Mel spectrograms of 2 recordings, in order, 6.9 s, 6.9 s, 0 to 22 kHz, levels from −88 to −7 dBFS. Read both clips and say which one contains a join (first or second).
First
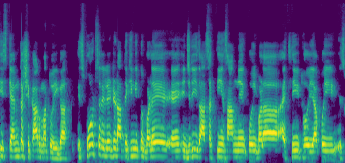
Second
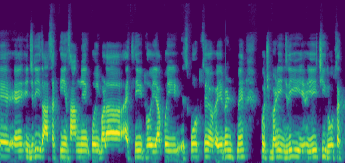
first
